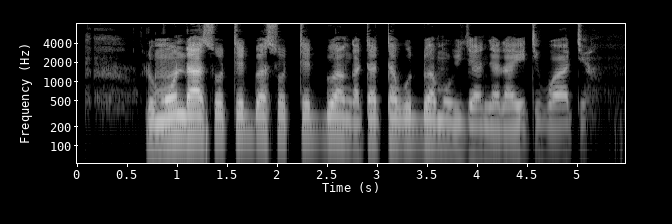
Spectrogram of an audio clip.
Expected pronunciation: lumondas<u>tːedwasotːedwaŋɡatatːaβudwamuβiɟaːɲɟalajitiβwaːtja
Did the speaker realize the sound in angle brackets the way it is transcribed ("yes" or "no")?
no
